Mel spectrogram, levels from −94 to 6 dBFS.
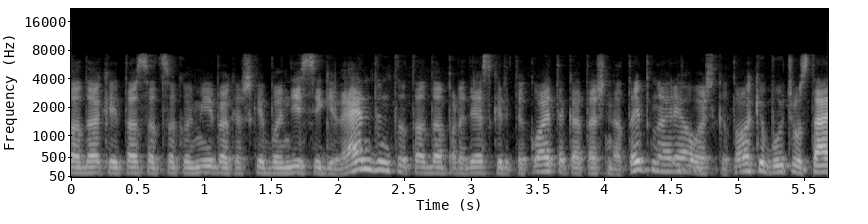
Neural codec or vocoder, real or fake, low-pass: none; real; 7.2 kHz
